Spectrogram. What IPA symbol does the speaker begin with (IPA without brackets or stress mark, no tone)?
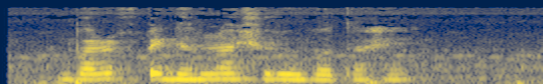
b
